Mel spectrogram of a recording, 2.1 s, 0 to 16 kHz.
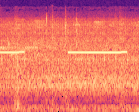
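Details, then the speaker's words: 1984 Monte Carlo SS 350/TH350: a cheap multimeter gives a thin steady high beep over low rumble, confirming continuity from a ground wire to the back of the alternator. "I don't know if you can hear it in the video because this little cheat meter doesn't make a loud noise but so just double check yep getting continuity to this wire to the back of the alternator"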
